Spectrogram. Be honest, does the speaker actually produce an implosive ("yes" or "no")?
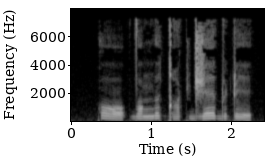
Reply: no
